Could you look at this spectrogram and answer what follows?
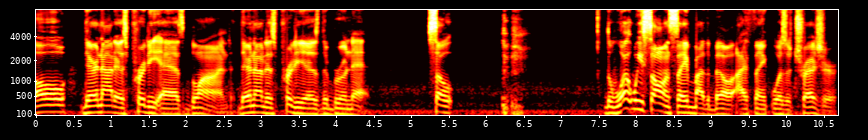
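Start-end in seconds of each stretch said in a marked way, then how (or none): none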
